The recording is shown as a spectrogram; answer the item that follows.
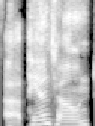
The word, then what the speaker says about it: Pantone: One thing I thought was really interesting was Pantone. That's pronounced correctly, right? – Yeah.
